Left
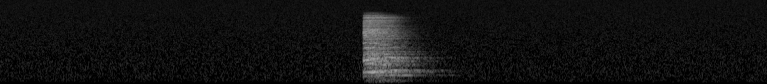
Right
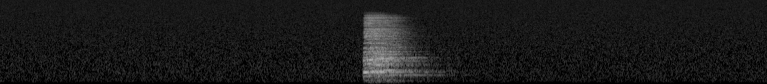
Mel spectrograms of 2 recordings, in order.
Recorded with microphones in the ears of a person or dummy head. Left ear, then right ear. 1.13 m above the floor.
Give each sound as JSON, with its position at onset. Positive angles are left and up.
{"t": 3.6, "sound": "a cupboard door", "side_deg": 70, "distance_m": 3.5}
